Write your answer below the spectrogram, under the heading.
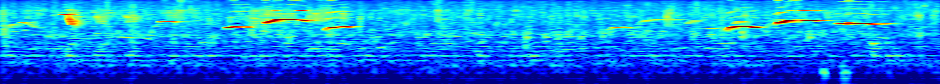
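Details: Oriental magpie-robin singing loud, shrill whistled phrases, clear upslurred and downslurred notes in two bursts with a quiet gap between, over a soft patter of rain and trickling water; played as therapy to prompt other magpie-robins to sing.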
